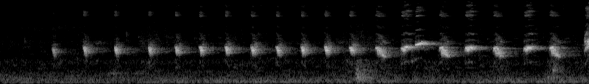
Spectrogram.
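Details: Sooty-headed bulbul used as masteran training material with full fill phrases: a steady run of sharp, bright chirps repeated about four times a second, growing louder and slightly higher midway, with faint background rustle.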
